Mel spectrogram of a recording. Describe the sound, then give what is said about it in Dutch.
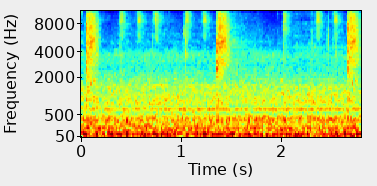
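Steady road traffic rumbles by in a continuous stream, a whole line of cars, with brief hissy swishes as individual cars pass, one after another. No one speaks. “Dan heeft hij weer een hele trein auto's voor laten gaan.”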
